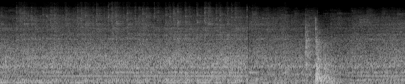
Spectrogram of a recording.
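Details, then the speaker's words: VW air-cooled Baja bug engine on the dyno, air cleaner removed, testing distributors with 30° total advance and roughly 5–6° initial: even, steady low putter with no misses or stumbles, one brief background clunk; idling awesome. "Yeah, that is idling awesome."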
